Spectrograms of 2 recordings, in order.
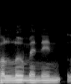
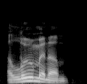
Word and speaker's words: aluminium: Men of aluminium, as the Brits say. Aluminum, as we say.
